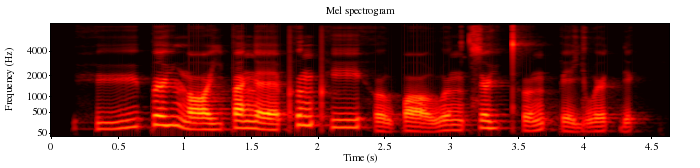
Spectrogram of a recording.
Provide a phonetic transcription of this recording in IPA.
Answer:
h yː˨˥ p ɵ˥ ɥ n̪ ɔː˨ j p ɐ˧ ŋ ɛː˨ pʰ ʊ˥ ŋ pʰ iː˥ h o˨˩ w p ɔː˨˩ w ʊ˧ ŋ t͡s ɵ˥ ɥ t̪ʰ ʊ˨˥ ŋ p e˨˩ j w ɵ˨˥ t̚ ɪ˨˥ k̚

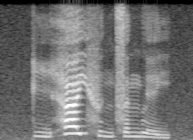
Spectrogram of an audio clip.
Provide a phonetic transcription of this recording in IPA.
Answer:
k iː˨˩ h aː˥ j f ɪ˨ ŋ s ɐ˧ ŋ l e˨˩ j

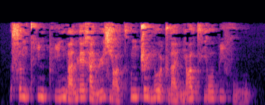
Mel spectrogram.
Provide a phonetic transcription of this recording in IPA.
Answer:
s ɤ˥˧ ŋ t̪ʰ i˥˩ ŋ pʰ i˧˥ n̪ w ä˧˥ l ɥ ɛ˥ x a˨ ɪ̯ ɻ ɻ̩˥ ɕ j ɑ˨˩ ʊ̯ t̪ʰ ʊ˥ ŋ ʈ͡ʂ ɻ̩˥˧ n̪ o˥˩ ʊ̯ ʈ͡ʂ w a˨˩ ɪ̯ n̪ j ɑ˥ ʊ̯ t̪ʰ j o˥ ʊ̯ p i˥ f u˨˩˦

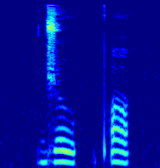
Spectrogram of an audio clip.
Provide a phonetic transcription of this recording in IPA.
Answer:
d͡ʒ ɵ u̯ | pʼ ɑ̃

